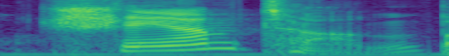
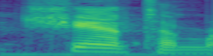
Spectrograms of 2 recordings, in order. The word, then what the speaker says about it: Chantum: Chantum, but say it like one word, like Chantum rhymes with Phantom.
